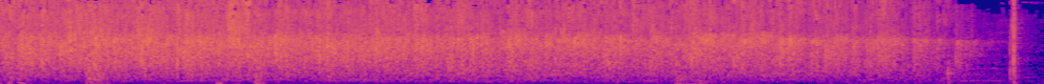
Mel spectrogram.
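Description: A crowd applauds steadily for several seconds, a dense wash of clapping that holds level and then tapers off near the end, with a single sharper clap standing out as it fades.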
